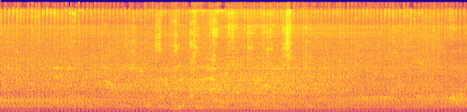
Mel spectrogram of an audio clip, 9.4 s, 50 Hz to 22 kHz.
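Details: 1980s MTD Snowflite two-stroke snow blower, bought as a non-starter and primed with choke closed: loud, busy buzz running steadily at a fast pulse without stumbling; normal running.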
